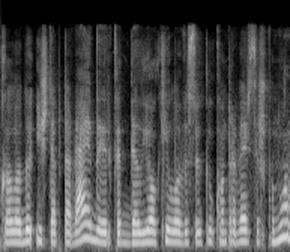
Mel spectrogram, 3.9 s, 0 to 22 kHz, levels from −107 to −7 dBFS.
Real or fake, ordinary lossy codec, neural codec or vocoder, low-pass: fake; AAC, 64 kbps; vocoder, 44.1 kHz, 128 mel bands every 256 samples, BigVGAN v2; 14.4 kHz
